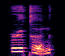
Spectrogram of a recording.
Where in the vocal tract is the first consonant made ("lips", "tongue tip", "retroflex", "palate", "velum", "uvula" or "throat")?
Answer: retroflex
